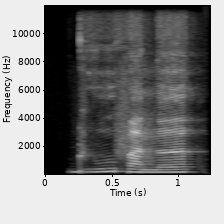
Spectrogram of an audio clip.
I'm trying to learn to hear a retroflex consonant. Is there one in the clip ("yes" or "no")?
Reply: yes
